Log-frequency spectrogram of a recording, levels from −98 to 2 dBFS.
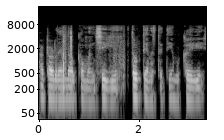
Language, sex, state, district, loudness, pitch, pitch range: Kannada, male, Karnataka, Bijapur, -25 LUFS, 115 Hz, 110-115 Hz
